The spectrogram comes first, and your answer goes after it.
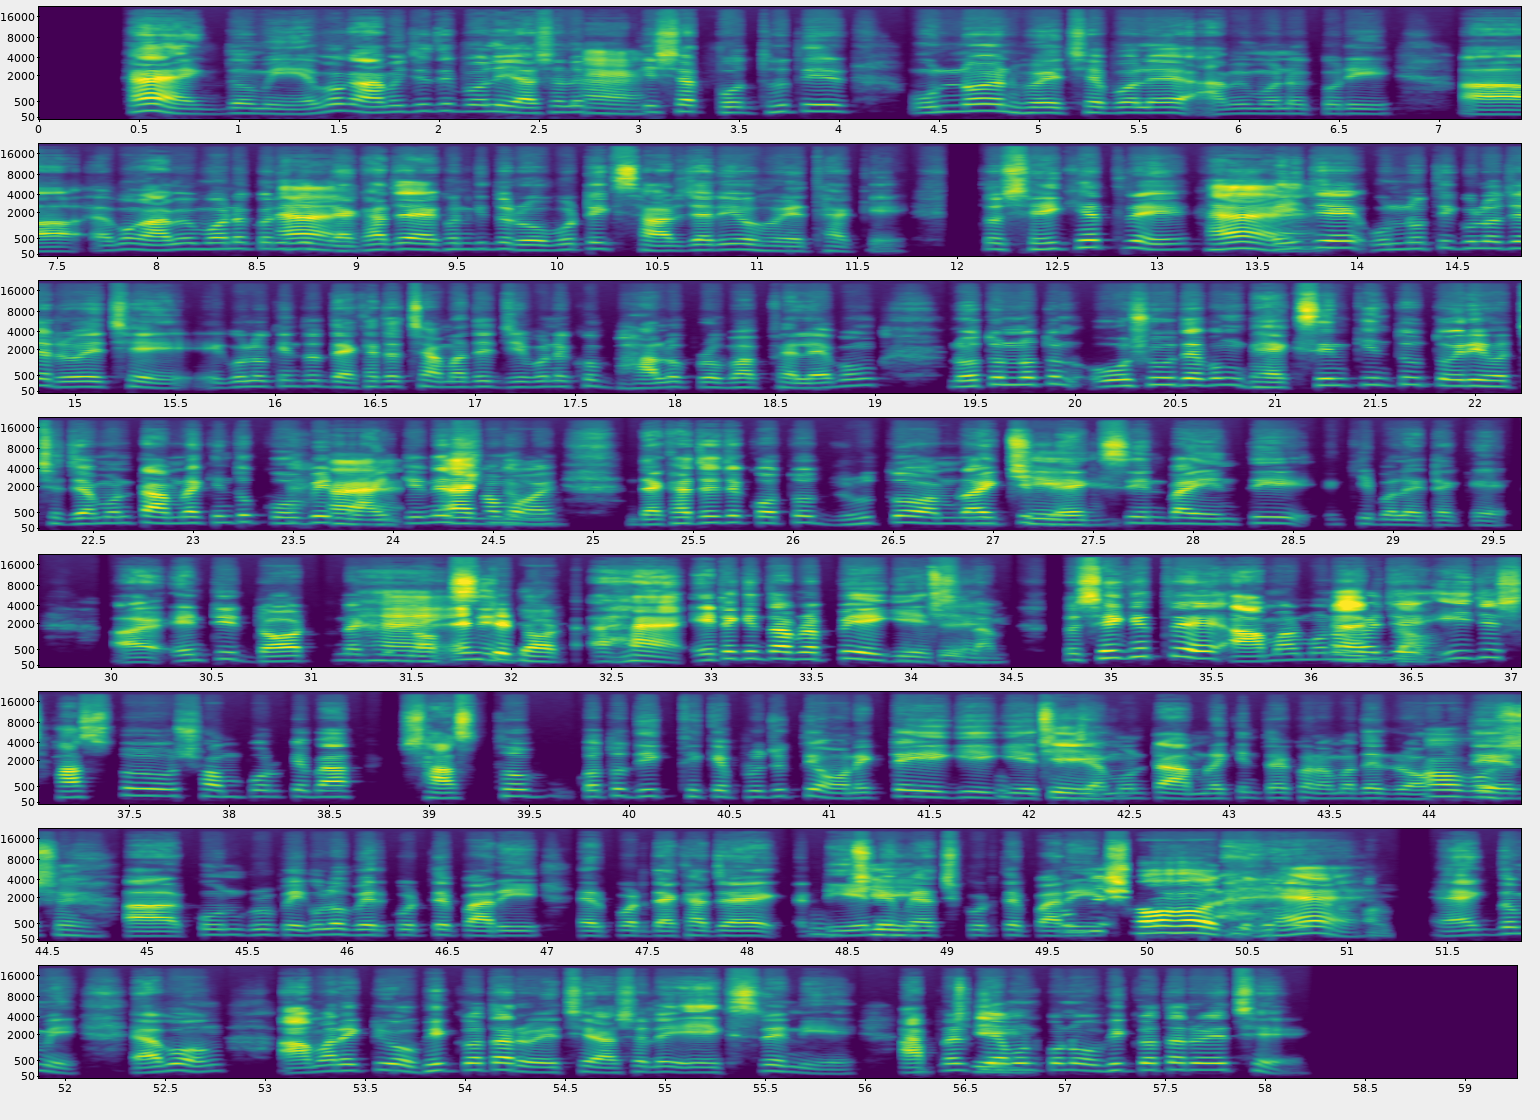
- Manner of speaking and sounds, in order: none
- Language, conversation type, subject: Bengali, unstructured, বিজ্ঞান আমাদের স্বাস্থ্যের উন্নতিতে কীভাবে সাহায্য করে?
